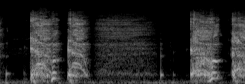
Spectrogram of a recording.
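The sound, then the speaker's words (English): Four loud coughs in two quick pairs with a short pause between them, harsh and chesty, with no talking around them. “I'm going to have a cough.”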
